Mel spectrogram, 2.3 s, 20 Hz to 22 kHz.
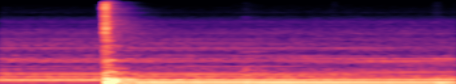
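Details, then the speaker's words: Stratasys Fortus 400mc 3D printer's transformer, powered from 3-phase via circuit breaker while fitting a new UPS backup battery: breaker clunk, then steady low mains hum with even overtones, felt vibrating; transformer energized and working normally. "the transformer is working. I can feel it humming. I can feel it vibrating and hear it humming."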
